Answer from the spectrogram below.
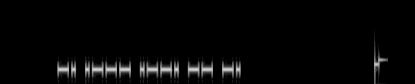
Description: Morse code, heard as a keyed tone, about 36 wpm, 700 Hz. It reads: NJPMN
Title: Code Groups - 5 Letters - 35wpm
